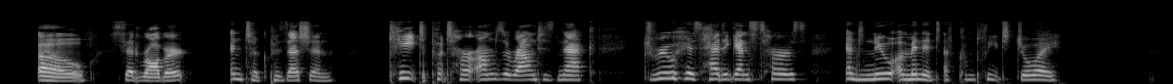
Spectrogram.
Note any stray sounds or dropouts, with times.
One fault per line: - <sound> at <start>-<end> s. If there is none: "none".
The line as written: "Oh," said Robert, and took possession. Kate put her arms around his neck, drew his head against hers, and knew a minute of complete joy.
none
